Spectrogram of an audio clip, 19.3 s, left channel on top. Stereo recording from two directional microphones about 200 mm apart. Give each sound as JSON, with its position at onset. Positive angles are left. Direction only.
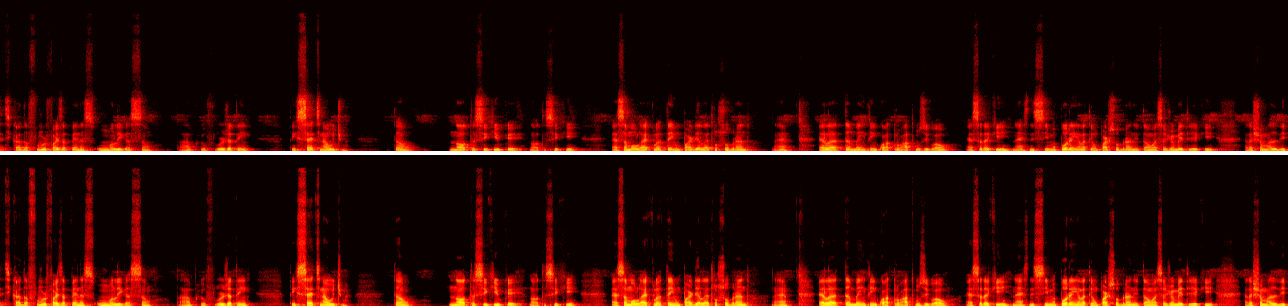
{"t": 0.0, "sound": "speech", "side_deg": -40}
